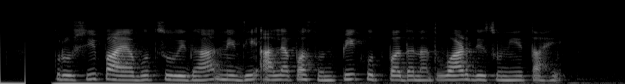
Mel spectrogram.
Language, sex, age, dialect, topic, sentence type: Marathi, female, 18-24, Standard Marathi, agriculture, statement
